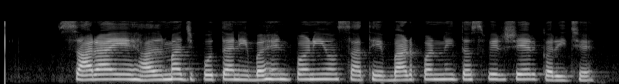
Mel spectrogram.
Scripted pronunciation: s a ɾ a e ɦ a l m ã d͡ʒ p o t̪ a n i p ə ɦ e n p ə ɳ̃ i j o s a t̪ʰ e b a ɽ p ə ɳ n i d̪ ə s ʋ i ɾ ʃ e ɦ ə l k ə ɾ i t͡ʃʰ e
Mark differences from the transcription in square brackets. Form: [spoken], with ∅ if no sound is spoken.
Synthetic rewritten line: s a ɾ a e ɦ a l m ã d͡ʒ p o t̪ a n i [b] ə ɦ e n p ə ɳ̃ i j o s a t̪ʰ e b a ɽ p ə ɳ n i [t̪] ə s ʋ i ɾ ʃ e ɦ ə [ɾ] k ə ɾ i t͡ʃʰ e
